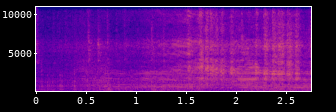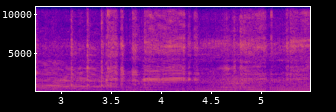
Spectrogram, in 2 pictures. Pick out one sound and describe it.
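Another quad bike engine roars a short way ahead.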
